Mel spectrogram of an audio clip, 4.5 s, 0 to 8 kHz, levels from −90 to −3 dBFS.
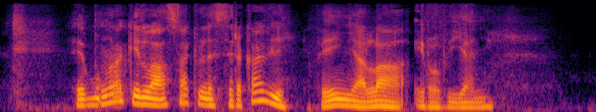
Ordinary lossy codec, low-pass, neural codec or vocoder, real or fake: AAC, 32 kbps; 7.2 kHz; codec, 16 kHz, 2 kbps, X-Codec, HuBERT features, trained on LibriSpeech; fake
